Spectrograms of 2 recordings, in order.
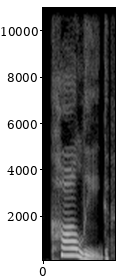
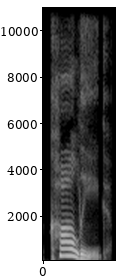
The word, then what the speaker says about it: colleague: The pronunciation is colleague, like coal plus eig. The stress is on the first syllable. Colleague. Colleague.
